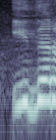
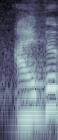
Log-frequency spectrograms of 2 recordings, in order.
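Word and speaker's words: either: जैसे क्या होता है, इधर और, नीदर नॉर, आइदर और भी बोलते हैं, नाइदर नॉर भी बोलते हैं, ये दो तरह से इसका प्रोनाउंसिएशन होता है, तो जो आप करते हैं आप अपने अनुसार से करेंगे।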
